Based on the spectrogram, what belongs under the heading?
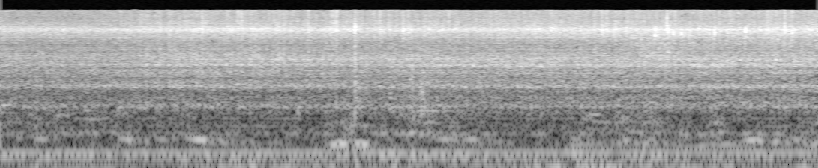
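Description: Halved button mushrooms frying in freshly added oil in an aluminium pot, a steady sizzle that grows slightly louder.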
